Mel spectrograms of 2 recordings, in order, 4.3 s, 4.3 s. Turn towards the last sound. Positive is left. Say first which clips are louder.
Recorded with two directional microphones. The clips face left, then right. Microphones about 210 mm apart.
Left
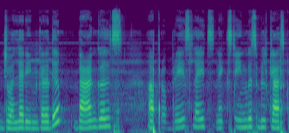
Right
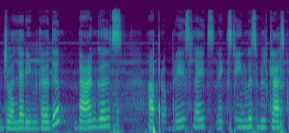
# left 2 dB
turn(degrees=45)  # may be behind; listen again after turning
